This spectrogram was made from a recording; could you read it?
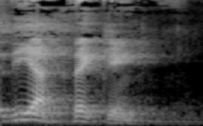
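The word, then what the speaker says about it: diatheke (διαθήκη): La palabra alianza en griego se dice diatheke. Eso se escribe como se oye diatheke, pero con th, diatheke.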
